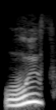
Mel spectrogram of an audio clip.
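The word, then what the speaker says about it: wolf: যেমন নিচের শব্দে দেখো ডব্লু ও আছে, এর জন্য কিন্তু ওয়া সাউন্ড হচ্ছে না, যেমন উলফ, উড, এই দুটো হচ্ছে ব্যতিক্রম।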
